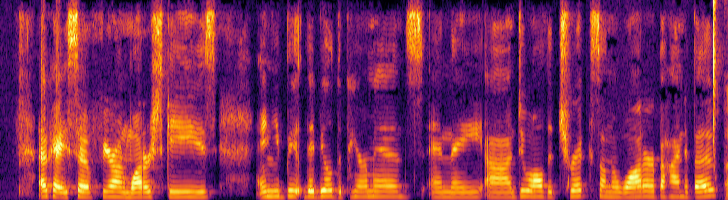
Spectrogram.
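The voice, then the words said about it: Southern American drawl. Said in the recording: “I'm from the South, if you cannot tell. With my ... Southern drawl.”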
